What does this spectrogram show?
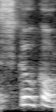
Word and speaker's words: Schuylkill: um but I can assure you it's the Schuylkill River so um if he does a pen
